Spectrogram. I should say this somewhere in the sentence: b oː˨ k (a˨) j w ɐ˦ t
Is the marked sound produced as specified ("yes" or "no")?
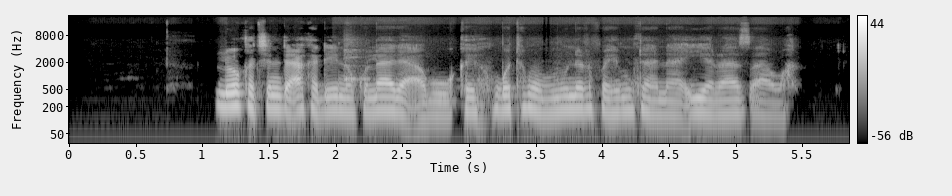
no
